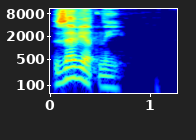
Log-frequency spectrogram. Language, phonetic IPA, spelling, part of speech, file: Russian, [zɐˈvʲetnɨj], заветный, adjective, Ru-заветный.ogg
- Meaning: 1. cherished, lifelong, fondest (dream, desire) 2. hidden, secret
